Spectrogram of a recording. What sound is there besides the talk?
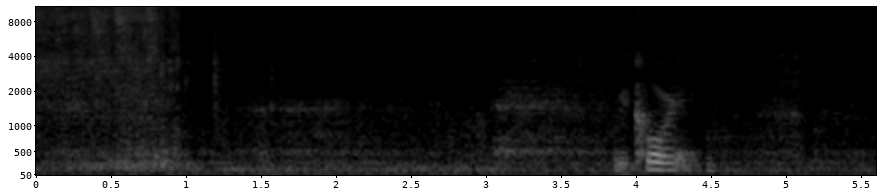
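water rinsing off hands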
